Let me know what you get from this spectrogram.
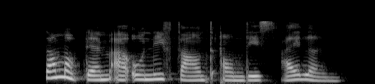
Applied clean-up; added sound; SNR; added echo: neural mask model DeepFilterNet 3.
